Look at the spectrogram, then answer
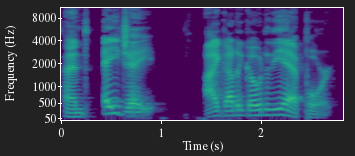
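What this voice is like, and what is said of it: Put-on American accent. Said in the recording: “I don't know why I did an American accent.”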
